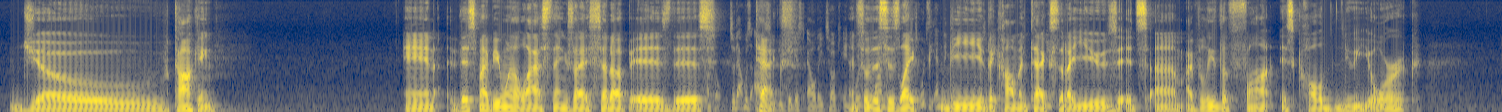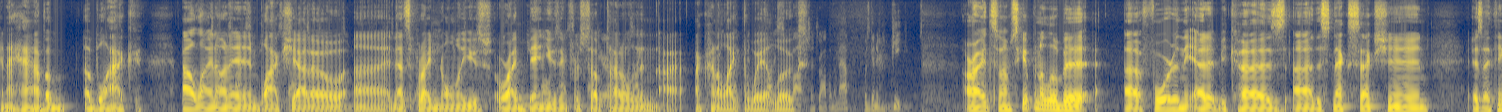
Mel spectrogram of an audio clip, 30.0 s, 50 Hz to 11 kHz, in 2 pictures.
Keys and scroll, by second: 0.1 d, 0.3 d, 1.5-3.8 typing, 6.1-10.5 typing, 13.5 s, 16.1 ctrl+s, 16.7 d, 16.9 space, 17.5 d, 18.8-22.9 typing, 24.2 space.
